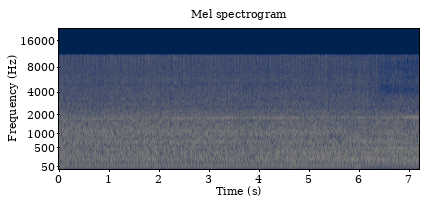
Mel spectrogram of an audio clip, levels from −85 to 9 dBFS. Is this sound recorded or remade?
recorded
